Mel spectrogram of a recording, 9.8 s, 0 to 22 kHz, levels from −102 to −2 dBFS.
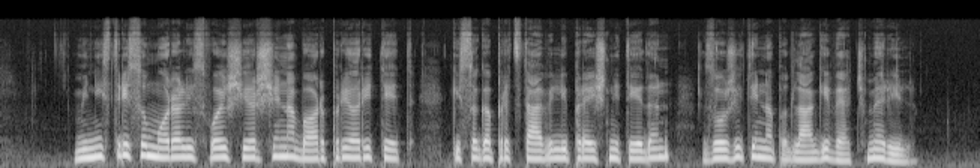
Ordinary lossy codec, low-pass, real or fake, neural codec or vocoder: none; 14.4 kHz; real; none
